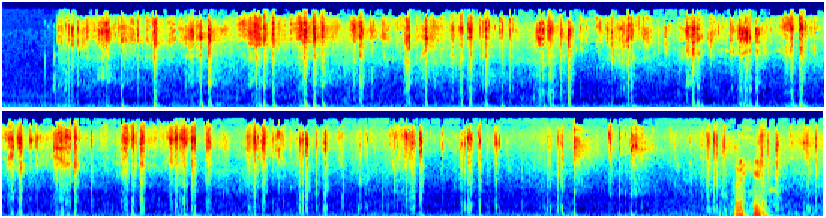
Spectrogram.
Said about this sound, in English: No, just this is a guy who enjoys eating glass. I guess it's painless for this person to eat glass.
